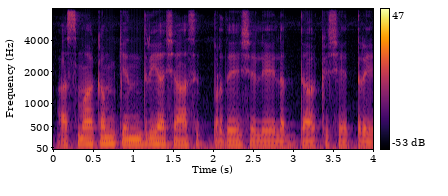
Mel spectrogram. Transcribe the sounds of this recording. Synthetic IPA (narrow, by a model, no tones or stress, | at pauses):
ɐ̰smaːkɐmkeːnd̪ɾijɐɕaːsit̪̚pɾɐd̪eːʃɐleːlɐd̪ːaːkʃeːt̪ɾe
